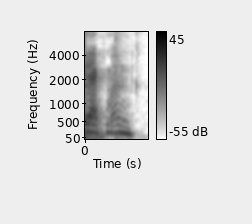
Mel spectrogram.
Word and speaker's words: Schechtman: Hoe spreek je haar naam nou uit? Want ze is Amerikaans, toch? – Ja, volgens mij Schechtman. – Okay. Schechtman.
